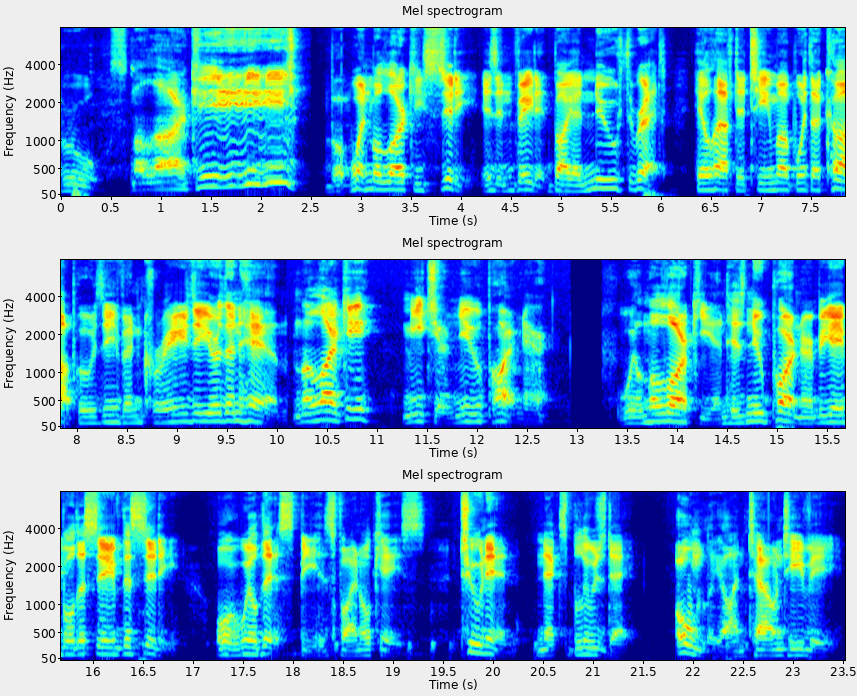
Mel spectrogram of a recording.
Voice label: police show voiceover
